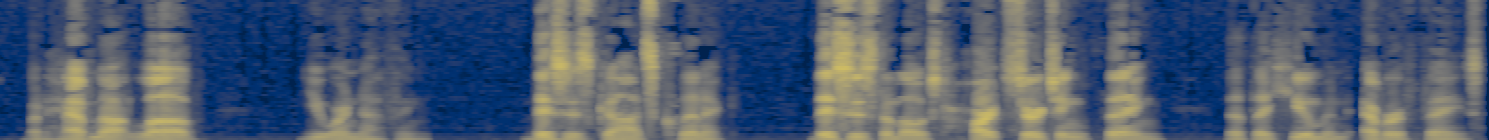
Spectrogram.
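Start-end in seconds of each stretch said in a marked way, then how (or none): 0.2-2.2 soft, mock-tender, gentle put-on delivery. Retelling what he says, the speaker delivers the words in a mock-tender soft voice. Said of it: "and he says it softly and tenderly".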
